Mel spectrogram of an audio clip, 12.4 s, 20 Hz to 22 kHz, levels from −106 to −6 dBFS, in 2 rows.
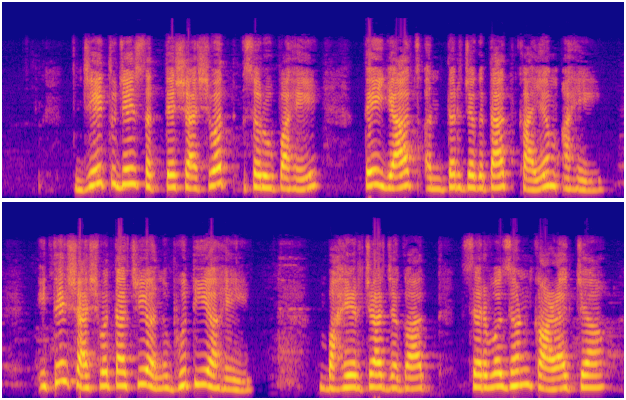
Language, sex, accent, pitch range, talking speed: Marathi, female, native, 220-285 Hz, 95 wpm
